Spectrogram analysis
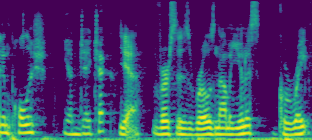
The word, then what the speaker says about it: Jędrzejczyk: Jędrzejczyk.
